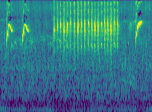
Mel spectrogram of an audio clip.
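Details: A purple-throated sunbird gives two high rising whistles, then a long, fast buzzing trill, and ends on another upswept whistle.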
